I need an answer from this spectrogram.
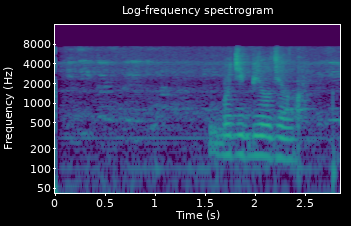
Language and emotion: Russian, neutral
